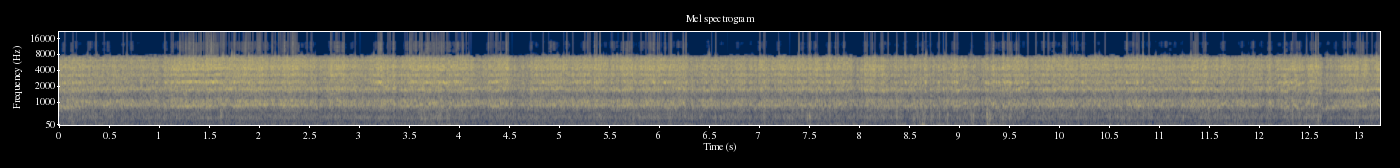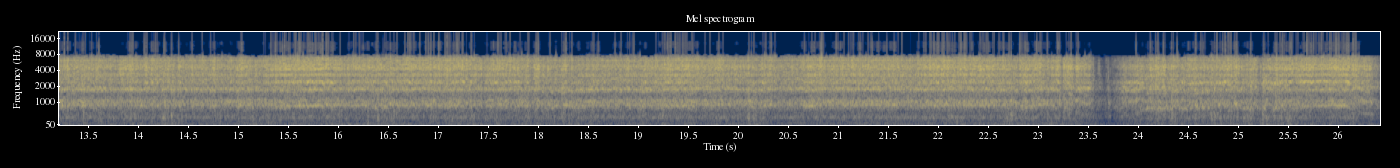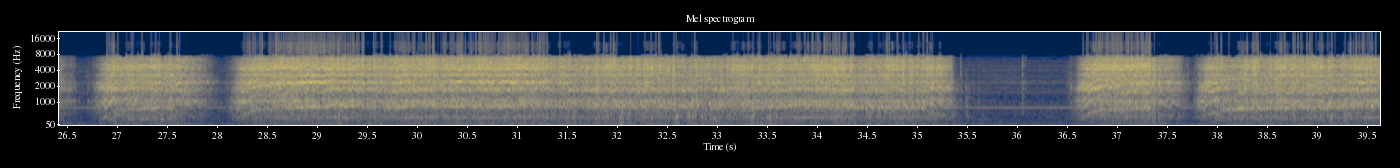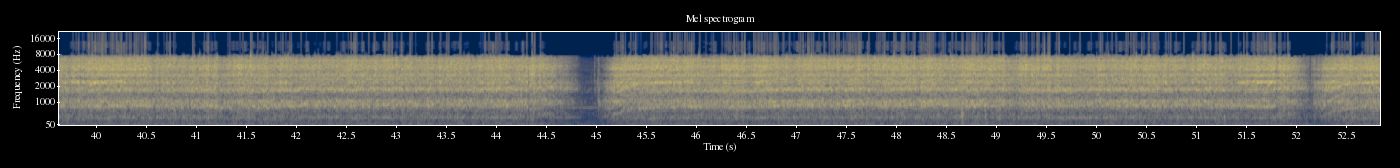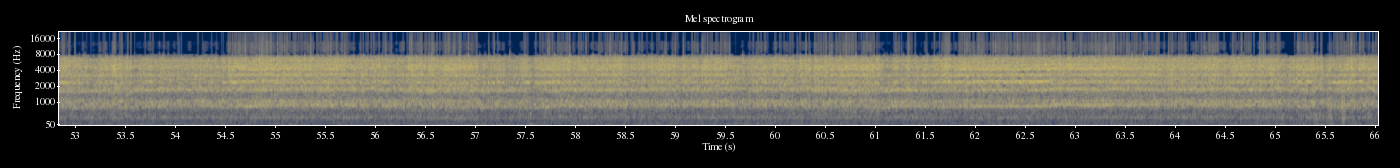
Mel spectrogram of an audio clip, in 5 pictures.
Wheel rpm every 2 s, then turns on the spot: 230, 230, 230, 230, 230, 240, 230, 230, 230, 220, 230, 190, 180, 110, 170, 210, 210, 140, 70, 180, 210, 230, 130, 220, 230, 220, 180, 230, 220, 230, 220, 220, 230.
26-28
